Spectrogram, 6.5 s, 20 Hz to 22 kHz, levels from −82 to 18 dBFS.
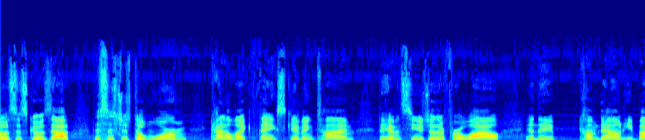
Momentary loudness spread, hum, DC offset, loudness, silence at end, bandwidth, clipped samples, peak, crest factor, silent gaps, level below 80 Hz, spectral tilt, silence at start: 12 LU; none; under 0.1%; -26 LUFS; 0 s; 16 kHz; under 0.1%; -4 dBFS; 22 dB; none; -58 dBFS; -4 dB/octave; 0 s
